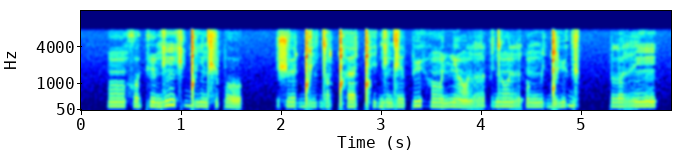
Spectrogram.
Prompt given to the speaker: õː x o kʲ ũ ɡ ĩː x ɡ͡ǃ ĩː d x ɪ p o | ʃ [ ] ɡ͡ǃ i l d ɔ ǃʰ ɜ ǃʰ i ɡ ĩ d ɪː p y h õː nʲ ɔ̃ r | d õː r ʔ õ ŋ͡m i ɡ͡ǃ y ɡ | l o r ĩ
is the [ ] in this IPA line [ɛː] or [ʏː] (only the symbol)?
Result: ʏː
